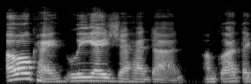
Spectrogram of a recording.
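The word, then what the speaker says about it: Li'Aziah: building leading to the apartment, not knowing how, pronounce Leasia. Oh, okay. Leasia had died.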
